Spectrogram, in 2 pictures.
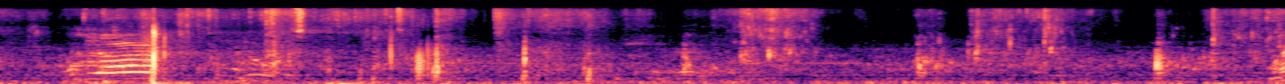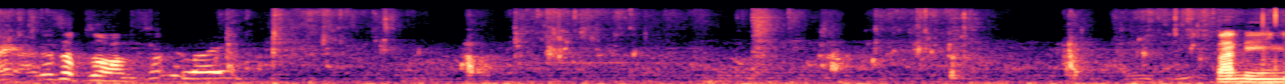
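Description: Hands splashing and sloshing in pond water, a run of short irregular splashes and drips as someone rinses their hands at the water's edge.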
